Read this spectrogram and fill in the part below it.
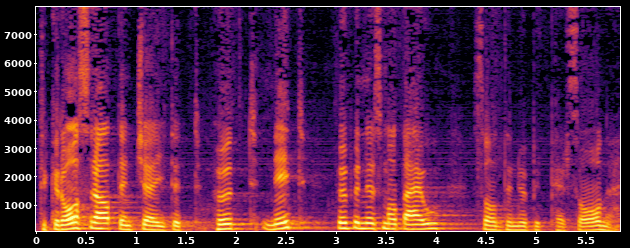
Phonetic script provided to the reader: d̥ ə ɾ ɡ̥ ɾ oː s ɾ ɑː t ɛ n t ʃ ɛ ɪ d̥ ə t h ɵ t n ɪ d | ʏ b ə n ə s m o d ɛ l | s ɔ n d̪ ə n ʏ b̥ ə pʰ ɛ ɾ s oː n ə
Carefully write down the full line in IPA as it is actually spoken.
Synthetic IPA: d̥ ə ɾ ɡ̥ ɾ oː s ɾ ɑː t ɛ n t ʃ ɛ ɪ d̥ ə t h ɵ t n ɪ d | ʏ b ə n ə s m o d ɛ l | s ɔ n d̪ ə n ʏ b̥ ə pʰ ɛ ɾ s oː n ə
